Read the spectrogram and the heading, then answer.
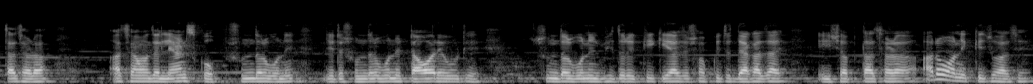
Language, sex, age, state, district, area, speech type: Bengali, male, 45-60, West Bengal, Birbhum, urban, spontaneous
